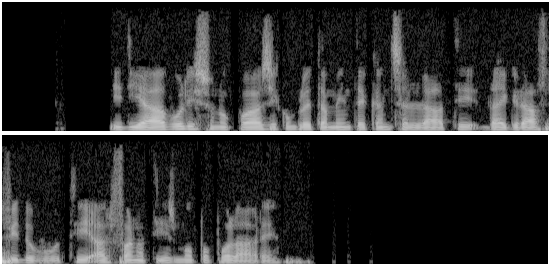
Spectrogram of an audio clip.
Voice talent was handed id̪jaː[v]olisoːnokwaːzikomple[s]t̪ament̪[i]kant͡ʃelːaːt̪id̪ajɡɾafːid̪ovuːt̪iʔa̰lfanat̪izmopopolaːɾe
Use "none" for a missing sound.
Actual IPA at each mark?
v, none, e

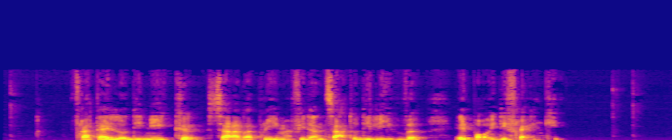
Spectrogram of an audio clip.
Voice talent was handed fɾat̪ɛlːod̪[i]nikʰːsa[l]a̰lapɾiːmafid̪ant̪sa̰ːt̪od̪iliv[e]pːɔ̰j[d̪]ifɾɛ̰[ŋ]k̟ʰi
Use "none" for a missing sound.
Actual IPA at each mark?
i, ɾ, e, d̪, ŋ

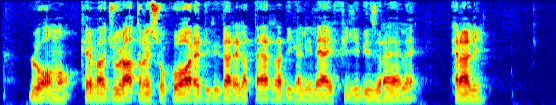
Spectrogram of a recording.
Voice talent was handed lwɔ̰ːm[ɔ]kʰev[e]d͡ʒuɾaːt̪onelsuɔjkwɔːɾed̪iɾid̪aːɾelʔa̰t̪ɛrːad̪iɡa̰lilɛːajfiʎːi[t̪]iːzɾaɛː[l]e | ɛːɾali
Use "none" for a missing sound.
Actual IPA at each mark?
o, a, d̪, l

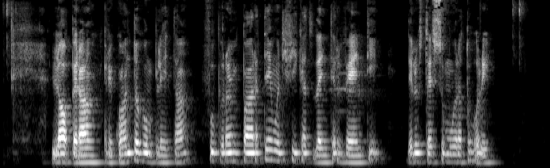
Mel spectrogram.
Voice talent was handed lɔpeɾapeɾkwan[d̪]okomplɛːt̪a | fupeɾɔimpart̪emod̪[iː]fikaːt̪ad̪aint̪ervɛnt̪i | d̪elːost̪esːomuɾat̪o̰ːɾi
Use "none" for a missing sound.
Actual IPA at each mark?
t̪, i

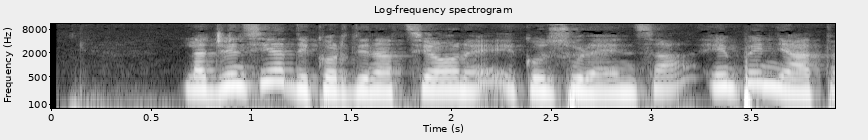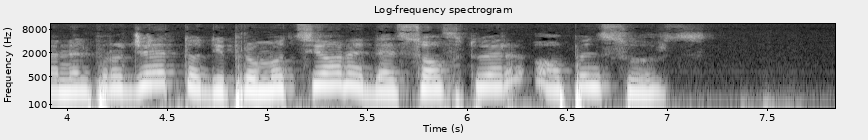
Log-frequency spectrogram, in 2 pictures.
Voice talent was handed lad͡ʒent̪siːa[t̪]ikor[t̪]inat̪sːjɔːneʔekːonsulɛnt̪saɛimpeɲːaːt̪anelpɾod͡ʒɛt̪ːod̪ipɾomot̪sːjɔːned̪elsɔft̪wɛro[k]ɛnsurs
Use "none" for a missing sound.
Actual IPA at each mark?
d̪, d̪, p

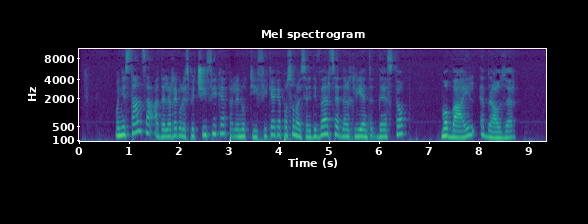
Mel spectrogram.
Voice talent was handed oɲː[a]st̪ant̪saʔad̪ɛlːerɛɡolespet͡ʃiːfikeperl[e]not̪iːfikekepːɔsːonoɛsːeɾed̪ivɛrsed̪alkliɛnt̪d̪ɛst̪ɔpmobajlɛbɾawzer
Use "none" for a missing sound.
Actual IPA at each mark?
i, e

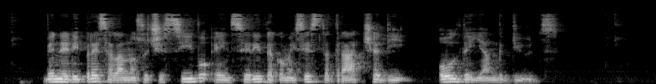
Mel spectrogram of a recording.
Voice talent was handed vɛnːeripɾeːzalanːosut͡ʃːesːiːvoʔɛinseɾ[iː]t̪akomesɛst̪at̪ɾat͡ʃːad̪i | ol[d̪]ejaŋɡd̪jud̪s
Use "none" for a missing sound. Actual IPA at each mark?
iː, d̪

